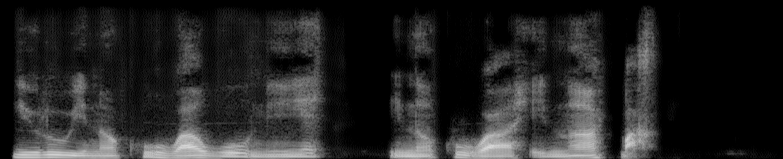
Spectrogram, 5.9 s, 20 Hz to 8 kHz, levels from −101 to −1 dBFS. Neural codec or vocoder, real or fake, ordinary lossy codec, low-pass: codec, 16 kHz, 1 kbps, X-Codec, WavLM features, trained on Multilingual LibriSpeech; fake; none; none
